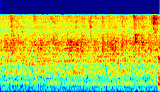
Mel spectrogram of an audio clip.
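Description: Kitchen tap running steadily, filling the sink with dishwater.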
